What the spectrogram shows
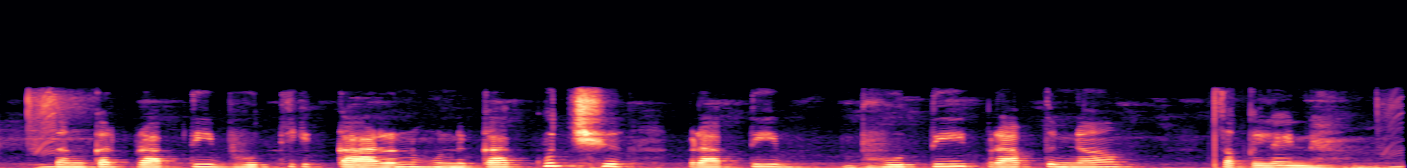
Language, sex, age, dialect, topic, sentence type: Maithili, female, 25-30, Southern/Standard, banking, statement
